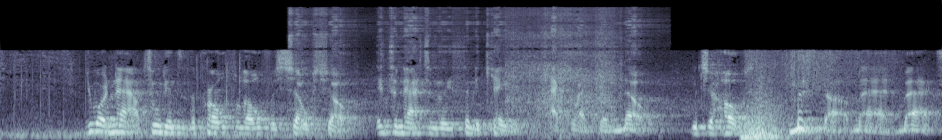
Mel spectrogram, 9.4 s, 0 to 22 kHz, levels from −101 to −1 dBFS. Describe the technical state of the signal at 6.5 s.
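At 6.5 s the signal shows imaging from sample-and-hold upsampling (2.89 to 6.70 s): audio at a 12 kHz rate was raised to 44.1 kHz by repeating samples without smoothing, leaving mirror images from 6 to 12 kHz, about 18 dB down, heard as metallic fizz.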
